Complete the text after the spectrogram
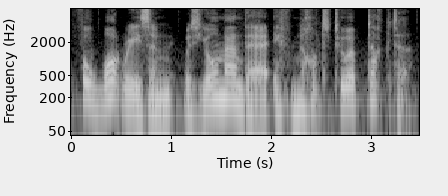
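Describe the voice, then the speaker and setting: An actor playing a confident, sharp young detective who speaks formally and articulately, needling and unflappable in a dramatic video game style. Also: male voice, mid-range voice, very animated, normal speed, slightly rough, dry recording. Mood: measured, probing.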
